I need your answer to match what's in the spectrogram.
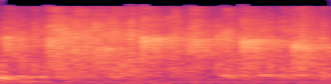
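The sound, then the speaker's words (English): Dense, continuous clapping from a show audience, steady and fairly loud throughout with no gaps, many people applauding together when prompted by the comedian. “Now clap if you think it's not gay.”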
